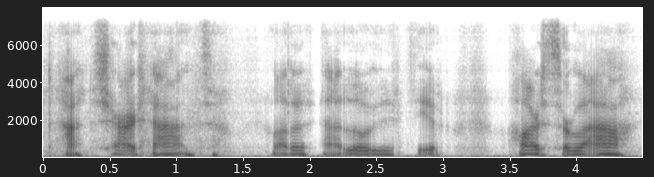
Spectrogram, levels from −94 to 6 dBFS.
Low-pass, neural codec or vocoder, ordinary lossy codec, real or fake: 7.2 kHz; autoencoder, 22.05 kHz, a latent of 192 numbers a frame, VITS, trained on many speakers; none; fake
